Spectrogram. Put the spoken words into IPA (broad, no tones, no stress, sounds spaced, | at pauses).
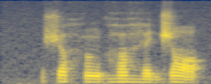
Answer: ʃ ɒ h ɔ̃ ɡʱ ɒ ɦ ɜ d͡ʒ ɑ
